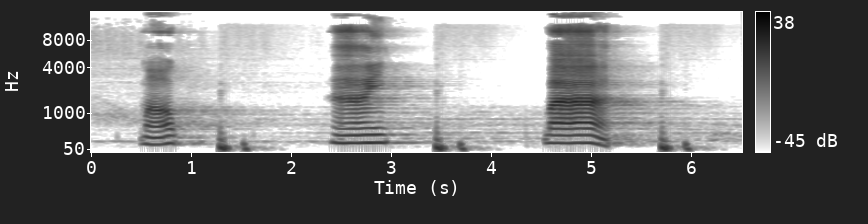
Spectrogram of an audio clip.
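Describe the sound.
A pounding heartbeat effect in a tense horror hide-and-seek scene plays as three double thumps in a slow repeating cycle, each following a long droning, voice-like tonal swell.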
